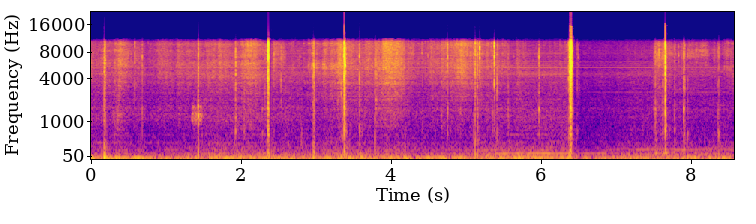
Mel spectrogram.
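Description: Double-stack container freight train rolling past: a steady low rumble with scattered sharp, irregular clanks from the cars.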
